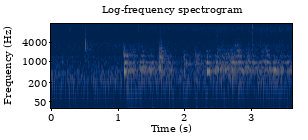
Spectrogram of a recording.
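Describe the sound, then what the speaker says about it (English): Garlic and spices sweating in a pan for Chilean empanada filling, a soft steady sizzle with scattered clicks and a few stirring scrapes, close and moderately quiet, no talk. "We just lightly sweat the garlic and we add the spices"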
